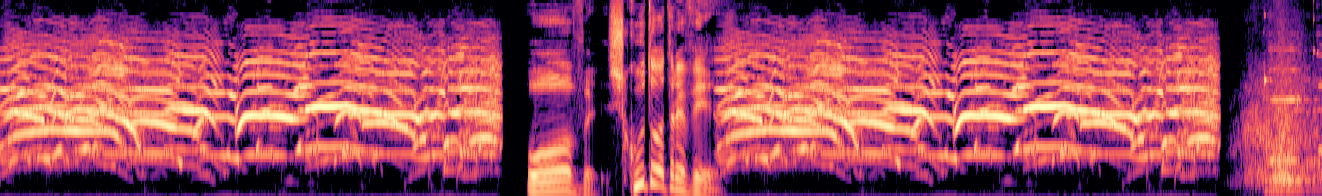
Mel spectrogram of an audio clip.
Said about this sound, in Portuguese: Será um grupo de crianças a gritar, um grupo de velhinhos muito chateados ou alguém muito aborrecido à espera de uma pizza? E a resposta correta é um grupo de crianças a gritar.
